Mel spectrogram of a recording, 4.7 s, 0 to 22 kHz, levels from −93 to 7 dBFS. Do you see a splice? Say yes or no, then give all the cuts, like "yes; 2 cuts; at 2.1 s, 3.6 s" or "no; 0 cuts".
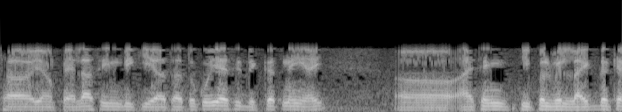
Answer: no; 0 cuts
